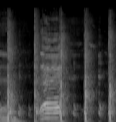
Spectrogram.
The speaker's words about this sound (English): Hold on. We gotta give a clap to that, man.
